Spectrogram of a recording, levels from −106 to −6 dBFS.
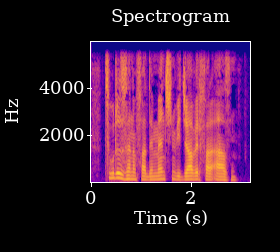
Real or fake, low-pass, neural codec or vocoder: real; 5.4 kHz; none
